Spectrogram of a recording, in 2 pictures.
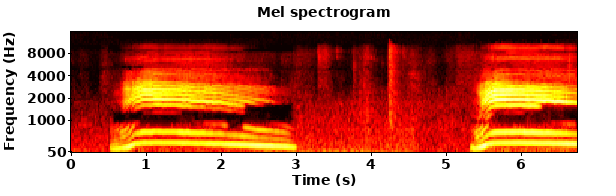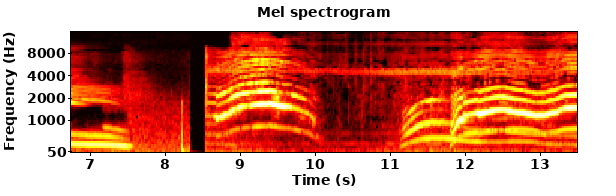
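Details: Cats fighting, exchanging loud drawn-out yowls: two long wavering wails each lasting over two seconds with a pause between, then higher strained howls rising and falling, one voice seeming to answer another.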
